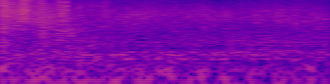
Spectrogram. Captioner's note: rocket exploding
